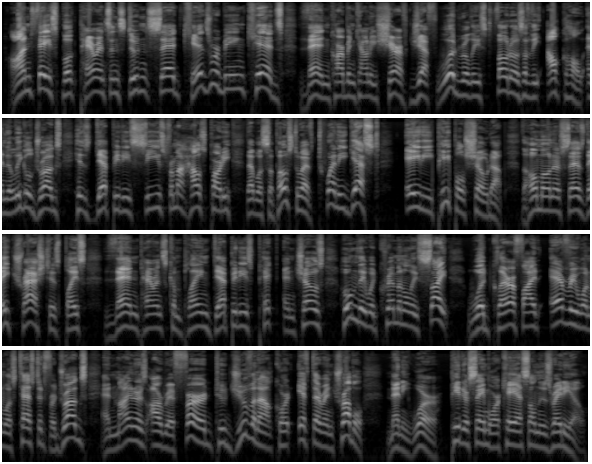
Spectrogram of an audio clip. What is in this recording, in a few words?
PRICE PARTY VOICE PSA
